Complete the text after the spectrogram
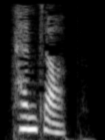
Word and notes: pent up: ,pent’ʌp

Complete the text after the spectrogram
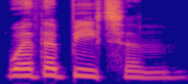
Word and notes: weather beaten: ‘weðər,bi:tən

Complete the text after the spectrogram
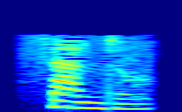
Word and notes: sandal: ‘sændəl

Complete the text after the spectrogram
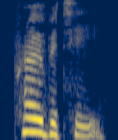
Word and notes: probity: 'prəʋbətı

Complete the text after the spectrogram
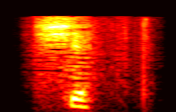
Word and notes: shift: ʃıft

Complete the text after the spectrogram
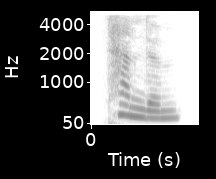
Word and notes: tandem: ‘tændəm

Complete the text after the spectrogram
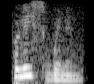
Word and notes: policewomen: pə’li:s,wımın

